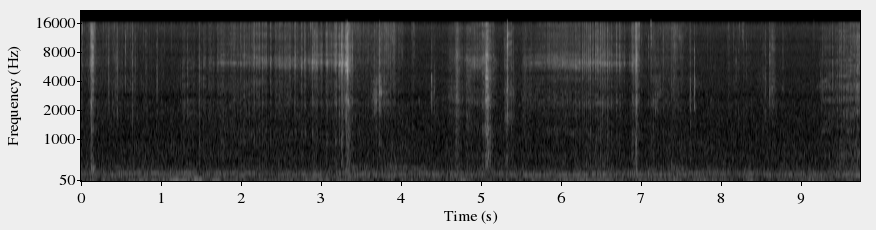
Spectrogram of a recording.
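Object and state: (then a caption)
Bar soap shaved with a blade. A utility knife blade shaves strands off a solid, dry, beige oval bar of soap. Quiet, bright, crisp scraping and slicing sounds come with a few sharp clicks over a steady low hum.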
